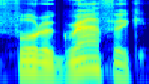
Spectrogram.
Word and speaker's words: photographic: For example, photograph noun is stressed on the first syllable, but photographic adjective is stressed on the third.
